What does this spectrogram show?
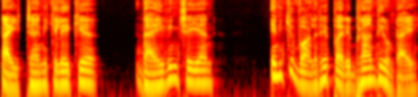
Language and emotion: Malayalam, fearful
